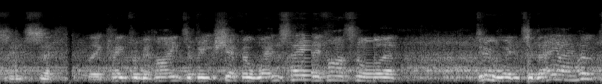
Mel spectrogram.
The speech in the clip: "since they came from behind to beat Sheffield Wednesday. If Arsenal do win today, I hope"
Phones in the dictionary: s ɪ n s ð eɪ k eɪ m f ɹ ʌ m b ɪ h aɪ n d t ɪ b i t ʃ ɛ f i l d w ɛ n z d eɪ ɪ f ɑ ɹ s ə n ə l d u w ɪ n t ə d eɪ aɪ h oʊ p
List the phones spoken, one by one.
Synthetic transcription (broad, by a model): s ɪ n s ð eɪ k eɪ m f ɹ ʌ m b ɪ h aɪ n t ɪ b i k ʃ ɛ p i w ɛ n z d eɪ ɪ p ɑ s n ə ə d u w ɪ n t ə d eɪ aɪ h oʊ p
